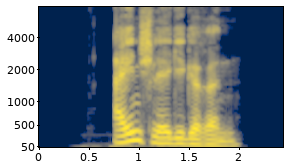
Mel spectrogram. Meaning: inflection of einschlägig: 1. strong genitive masculine/neuter singular comparative degree 2. weak/mixed genitive/dative all-gender singular comparative degree
- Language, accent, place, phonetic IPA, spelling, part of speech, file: German, Germany, Berlin, [ˈaɪ̯nʃlɛːɡɪɡəʁən], einschlägigeren, adjective, De-einschlägigeren.ogg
